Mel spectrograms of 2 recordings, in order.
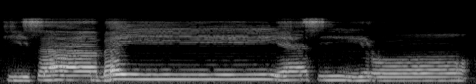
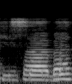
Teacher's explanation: Karena ini hukumnya idgham tanwin bertemu dengan ya, maka dilebur suara tanwinnya menjadi suara huruf idgham yang ya. Bacanya hisabai yasiro. · Karena ini hukumnya idgham bigunah, artinya melebur suara tanwin dengan ditahan, ya. Dengan ditahan 2 harokat. Nggak boleh dibacanya hisaban, nggak boleh baca hisaban, tapi hisabai yasiro.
